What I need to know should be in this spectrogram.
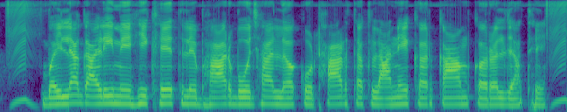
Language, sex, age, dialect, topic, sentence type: Chhattisgarhi, male, 25-30, Northern/Bhandar, agriculture, statement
